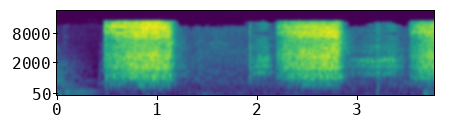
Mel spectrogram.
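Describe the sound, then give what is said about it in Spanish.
A goose hissing in three harsh, breathy bursts, each lasting well under a second with short pauses between, loud and airy with no voices. “Esto es lo que hace una oca. Te bufa como un gato.”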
